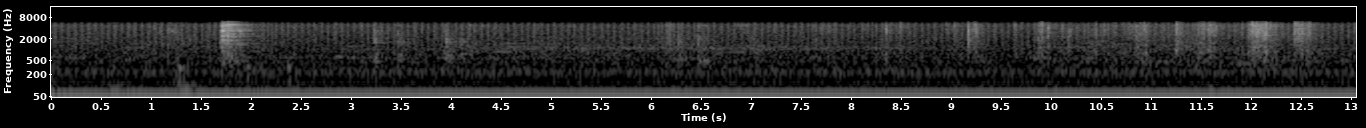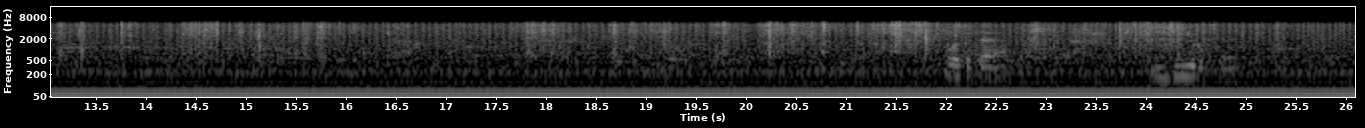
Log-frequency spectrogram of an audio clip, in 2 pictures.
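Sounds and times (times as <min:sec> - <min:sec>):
aluminium foil crinkling: 0:07.6 - 0:25.8.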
